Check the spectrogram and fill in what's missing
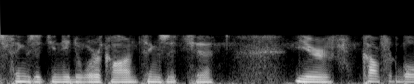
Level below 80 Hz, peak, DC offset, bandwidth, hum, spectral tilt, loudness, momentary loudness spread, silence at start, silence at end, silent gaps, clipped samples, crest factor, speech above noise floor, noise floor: -34 dBFS; 0 dBFS; under 0.1%; 4 kHz; none; -11 dB/octave; -17 LUFS; 19 LU; 0 s; 0 s; none; under 0.1%; 16 dB; 20 dB; -36 dBFS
